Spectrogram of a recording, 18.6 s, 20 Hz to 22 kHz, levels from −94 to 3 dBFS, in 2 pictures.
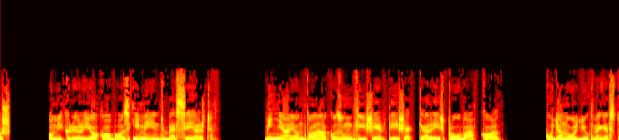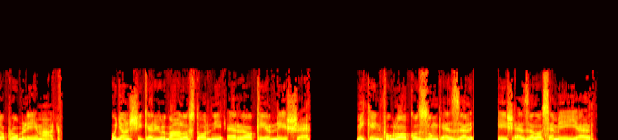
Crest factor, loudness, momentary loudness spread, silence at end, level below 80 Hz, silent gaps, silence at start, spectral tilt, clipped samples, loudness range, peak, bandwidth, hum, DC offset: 14 dB; -20 LUFS; 6 LU; 0.35 s; -50 dBFS; 0.16-0.73 s, 3.33-3.97 s, 6.25-6.29 s, 7.60-8.19 s, 10.23-10.96 s, 13.95-14.64 s, 16.40-16.75 s; 0 s; -4.5 dB/octave; under 0.1%; 2 LU; -6 dBFS; 11.5 kHz; none; under 0.1%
